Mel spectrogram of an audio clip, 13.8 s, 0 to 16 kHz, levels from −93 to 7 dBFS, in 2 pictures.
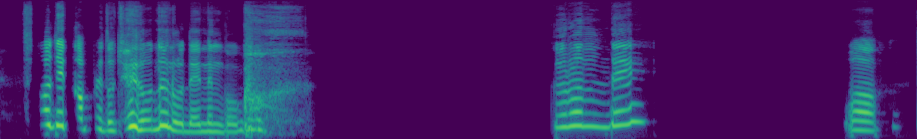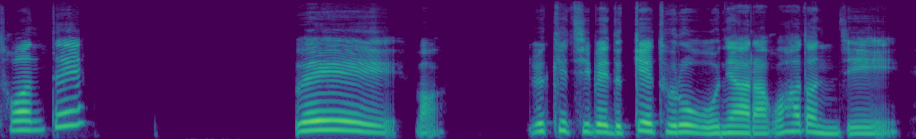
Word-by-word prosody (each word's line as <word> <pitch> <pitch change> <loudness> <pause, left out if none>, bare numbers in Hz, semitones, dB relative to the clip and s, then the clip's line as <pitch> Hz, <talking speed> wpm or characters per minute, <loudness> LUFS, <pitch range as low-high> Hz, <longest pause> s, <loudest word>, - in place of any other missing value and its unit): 스터디 385 -2 +5
카페도 275 -6 0
제 340 +9 +9
돈으로 255 -1 +5
내는 200 0 -1
거고. 200 +6 -4 2.3
그런데 345 +2 +2 1.6
막 240 -2 +1 0.2
저한테 255 +10 -3 1.6
왜 230 -5 +1
막 - - -13 0.6
"왜 - - -14
이렇게 225 +3 -5
집에 200 -3 -3
늦게 180 +5 -1
들어오냐?"라고 175 -3 -3
하든지 170 -3 -7
225 Hz, 175 characters per minute, -23 LUFS, 190-275 Hz, 2.3 s, 제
